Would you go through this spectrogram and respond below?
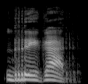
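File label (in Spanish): "REGAR", Spanish; mekanta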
